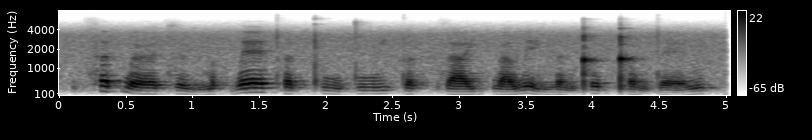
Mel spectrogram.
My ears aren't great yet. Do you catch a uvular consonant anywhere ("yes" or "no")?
no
